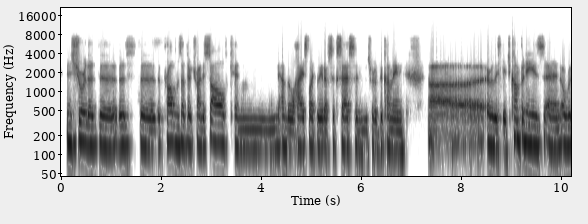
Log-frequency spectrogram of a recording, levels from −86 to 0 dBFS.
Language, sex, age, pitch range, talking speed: English, male, 30-49, 125-145 Hz, 165 wpm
